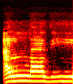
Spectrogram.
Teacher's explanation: lamnya bertasydid maka tekan tuh alladzi, lamnya satu harakat saja.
